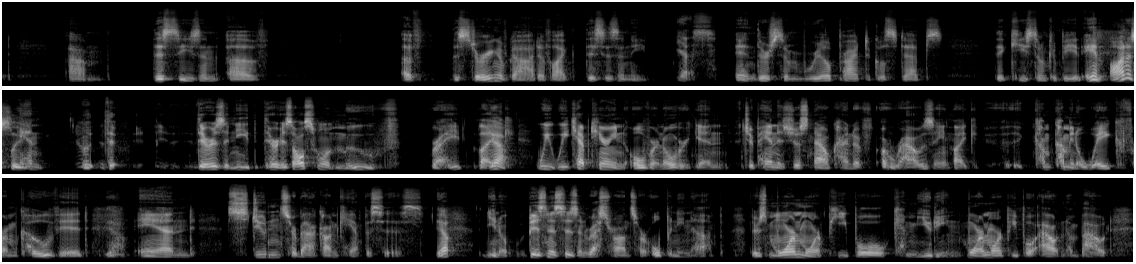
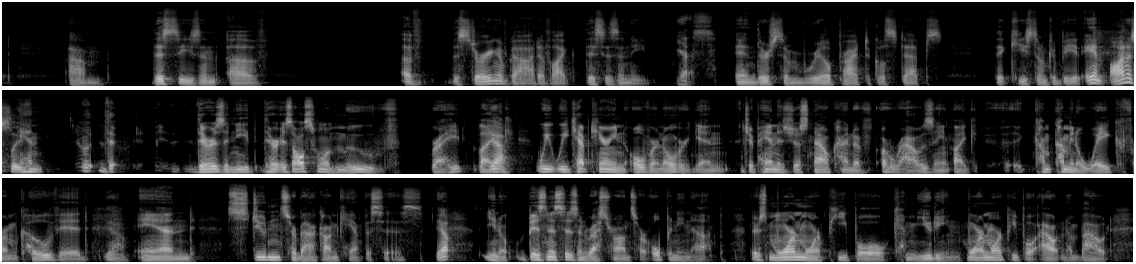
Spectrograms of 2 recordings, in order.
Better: second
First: thin; very; fading below 300 Hz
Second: none

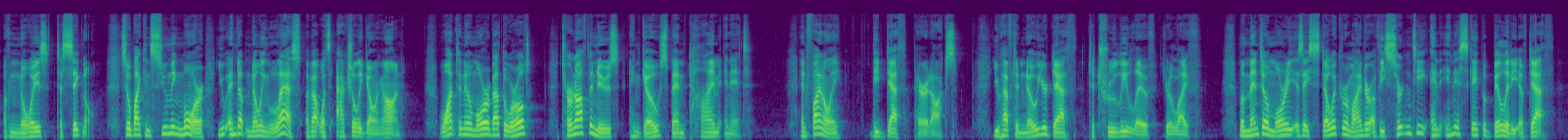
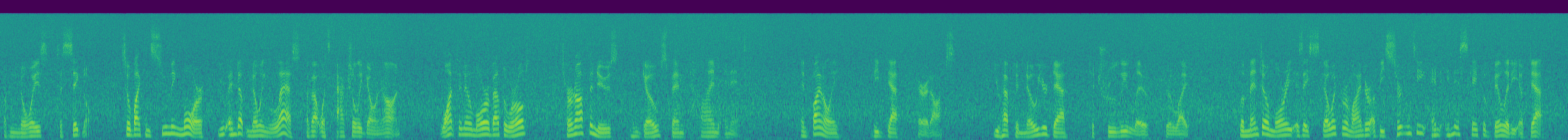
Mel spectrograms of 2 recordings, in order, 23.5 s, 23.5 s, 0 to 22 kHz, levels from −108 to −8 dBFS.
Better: first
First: none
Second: hiss; loud; throughout; 4 dB below the speech

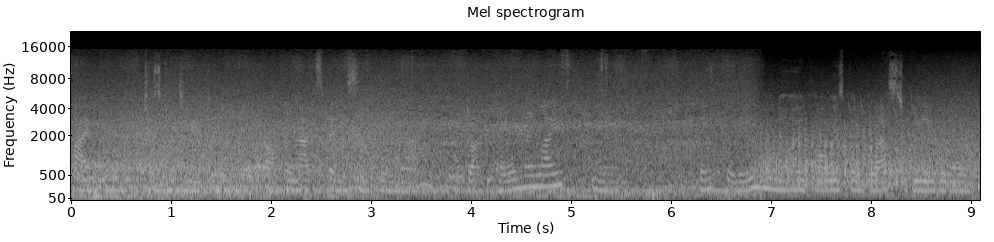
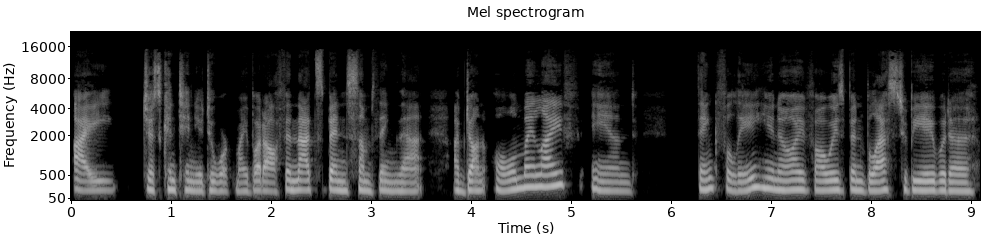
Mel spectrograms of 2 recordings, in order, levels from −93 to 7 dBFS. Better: second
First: train or aircraft noise; very loud; throughout; 5 dB above the speech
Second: none

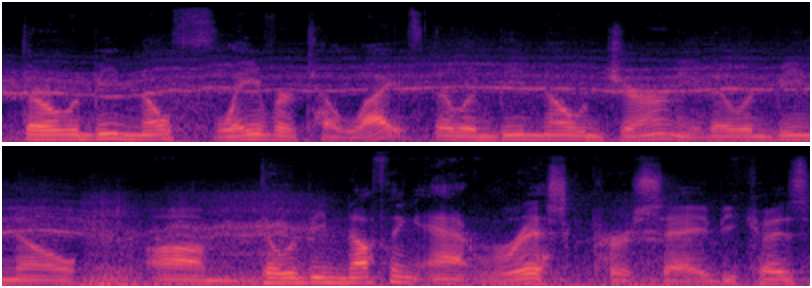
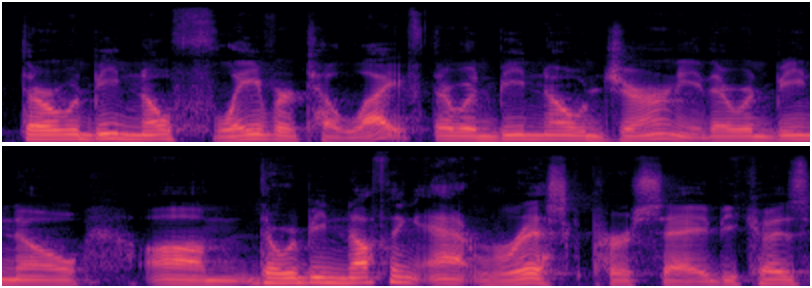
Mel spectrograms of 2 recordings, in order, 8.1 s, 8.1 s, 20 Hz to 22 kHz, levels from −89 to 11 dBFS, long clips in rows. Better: second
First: wind in the background; noticeable; throughout; 10 dB below the speech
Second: none

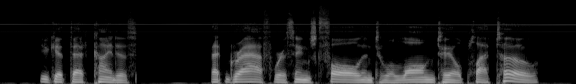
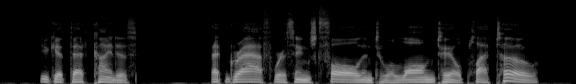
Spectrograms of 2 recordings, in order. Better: second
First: high-pitched whine; faint; throughout; 6.5 kHz, 25 dB below the speech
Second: none

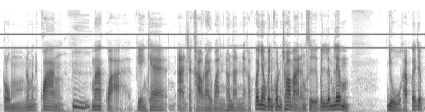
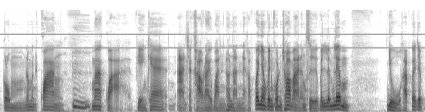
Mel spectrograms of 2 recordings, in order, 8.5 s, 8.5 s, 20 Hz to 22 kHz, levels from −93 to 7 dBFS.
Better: second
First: high-pitched whine; loud; throughout; 6.5 kHz, 5 dB below the speech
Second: high-pitched whine; faint; throughout; 6.5 kHz, 20 dB below the speech

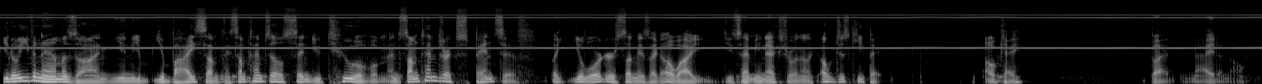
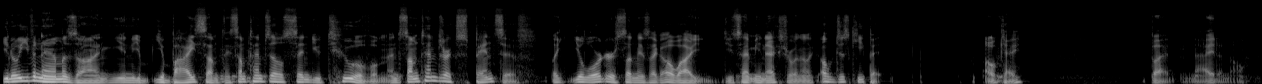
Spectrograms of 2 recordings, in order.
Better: second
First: high-pitched whine; loud; throughout; 2 kHz, 9 dB below the speech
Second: none

